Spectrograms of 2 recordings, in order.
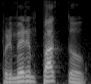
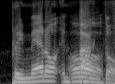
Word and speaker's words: Primer impacto: Primer impacto. Primero, what? Impacto. primero impacto.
